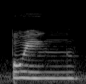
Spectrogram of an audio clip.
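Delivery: high, springy twanging boing; frog boing. A narrator's reading. Frog joining the talk with a high springy boing. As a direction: chime in with a bouncy frog call. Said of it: "Og chimed in".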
